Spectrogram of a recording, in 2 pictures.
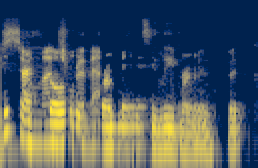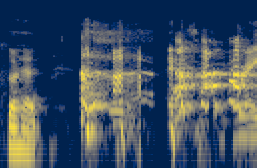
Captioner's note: laughs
